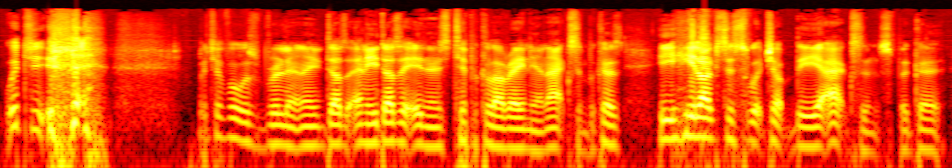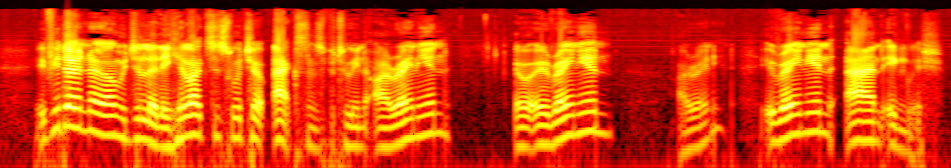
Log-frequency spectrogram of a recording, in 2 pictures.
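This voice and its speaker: A man's voice: medium pitch, lively intonation, fairly quick, clean tone, no room sound. A man telling an anecdote in a casual, rambling solo audio log. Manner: rambling, acts out quoted lines loudly. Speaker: audience member recapping a comedy show.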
